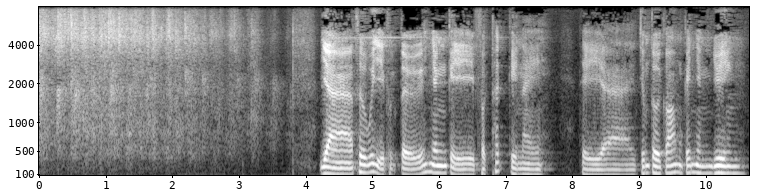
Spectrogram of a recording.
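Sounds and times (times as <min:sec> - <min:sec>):
audience applause: 0:00.0 - 0:03.8
speech: 0:04.2 - 0:10.6.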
